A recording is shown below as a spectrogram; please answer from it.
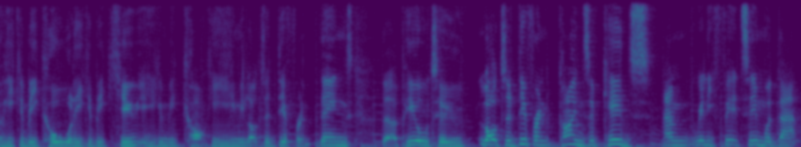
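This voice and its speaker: A man presenting a casual gaming opinion piece, chatty and enthusiastic, with fillers along the way. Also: high-pitched. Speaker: video presenter.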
